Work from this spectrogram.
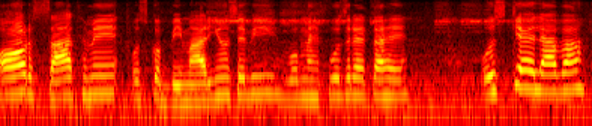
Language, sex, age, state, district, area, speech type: Urdu, male, 30-45, Uttar Pradesh, Lucknow, rural, spontaneous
